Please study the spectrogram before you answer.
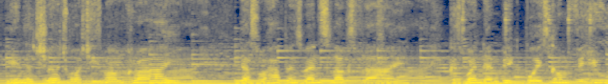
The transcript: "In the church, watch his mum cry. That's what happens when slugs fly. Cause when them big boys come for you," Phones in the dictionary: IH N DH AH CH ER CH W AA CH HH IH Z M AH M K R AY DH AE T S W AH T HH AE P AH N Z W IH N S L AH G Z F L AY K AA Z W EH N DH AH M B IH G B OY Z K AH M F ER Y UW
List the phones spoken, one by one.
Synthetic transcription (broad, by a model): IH N DH AH CH ER CH W AA CH HH IH Z M AH M K R AY DH AE T S W AH T HH AE P AH N Z W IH N S L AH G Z F L AY K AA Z W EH N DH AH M B IH G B OY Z K AH M F ER Y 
